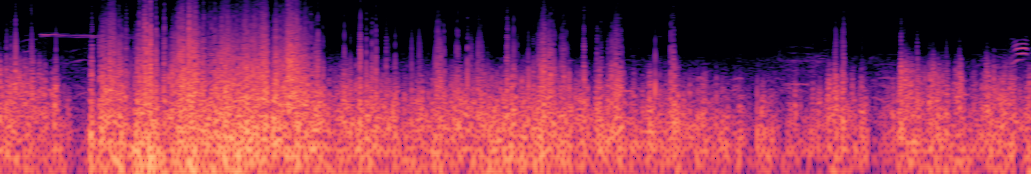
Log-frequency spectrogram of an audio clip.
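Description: Wind buffeting the microphone, heaviest about a second to three seconds in, over indistinct voices from the crowd.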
